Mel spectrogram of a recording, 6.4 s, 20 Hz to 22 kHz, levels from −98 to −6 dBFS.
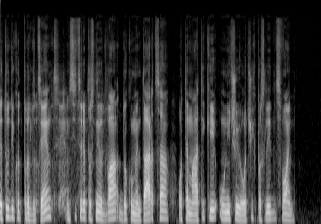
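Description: Speech with feedback echo between two devices from 0.49 to 2.3 s: each word returns roughly every 400 ms, peaking about 18 dB below the speech, as fainter, thinner copies spaced evenly after each word's shape on a spectrogram.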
